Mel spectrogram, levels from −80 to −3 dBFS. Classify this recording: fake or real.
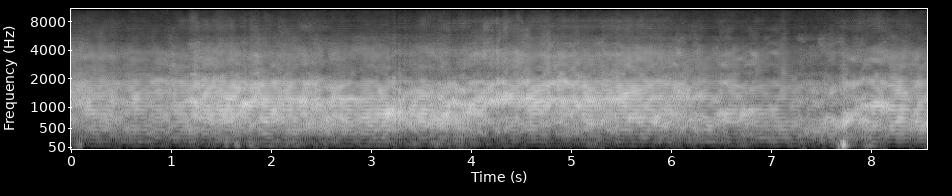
fake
